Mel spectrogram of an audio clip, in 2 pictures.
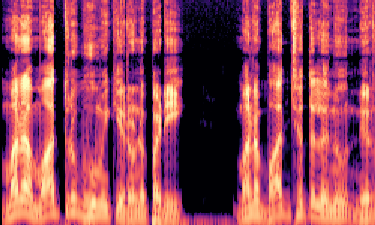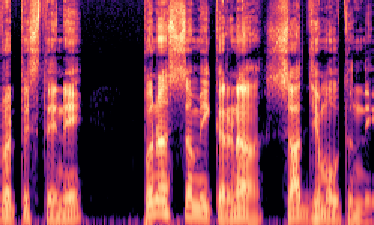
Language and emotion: Telugu, neutral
